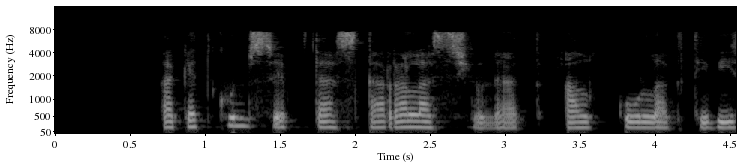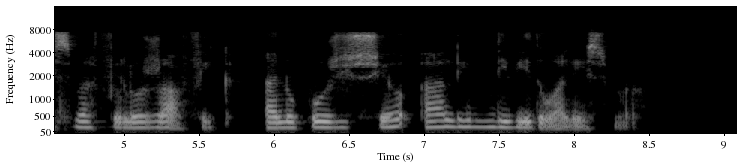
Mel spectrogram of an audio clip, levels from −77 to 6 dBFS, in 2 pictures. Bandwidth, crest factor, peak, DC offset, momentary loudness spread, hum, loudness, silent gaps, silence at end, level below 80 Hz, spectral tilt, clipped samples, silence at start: 8 kHz; 18 dB; -14 dBFS; under 0.1%; 8 LU; none; -31 LUFS; none; 0.7 s; -72 dBFS; -4 dB/octave; under 0.1%; 0.7 s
